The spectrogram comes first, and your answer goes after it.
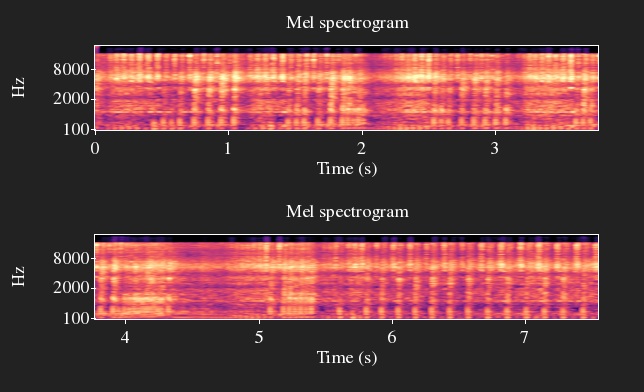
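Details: Suzuki Skydrive scooter that would not start and had an unstable idle, after piston sanding and carburetor cleaning: single cylinder putters unevenly, firing pulses skipping every few beats; misfire from intake manifold air leak.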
